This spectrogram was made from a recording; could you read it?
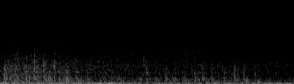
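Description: Steady rain hisses continuously, with a low rumbling undertone like thunder rolling beneath it. The downpour stays even and moderately loud throughout, with no voices.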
